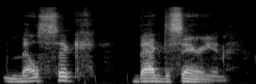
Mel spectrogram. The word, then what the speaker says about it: Melsik Baghdasaryan: Prelims, the only person I like straight up, I like M- Melsik Baghdasaryan. That's how you say it. That is how you say it. Tell me otherwise.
